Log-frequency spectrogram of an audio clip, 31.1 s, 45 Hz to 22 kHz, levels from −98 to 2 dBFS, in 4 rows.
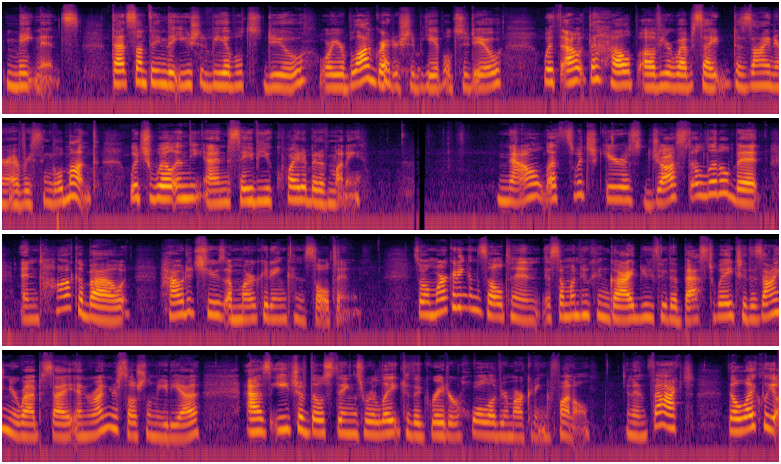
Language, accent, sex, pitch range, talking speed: English, American, female, 200-255 Hz, 195 wpm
